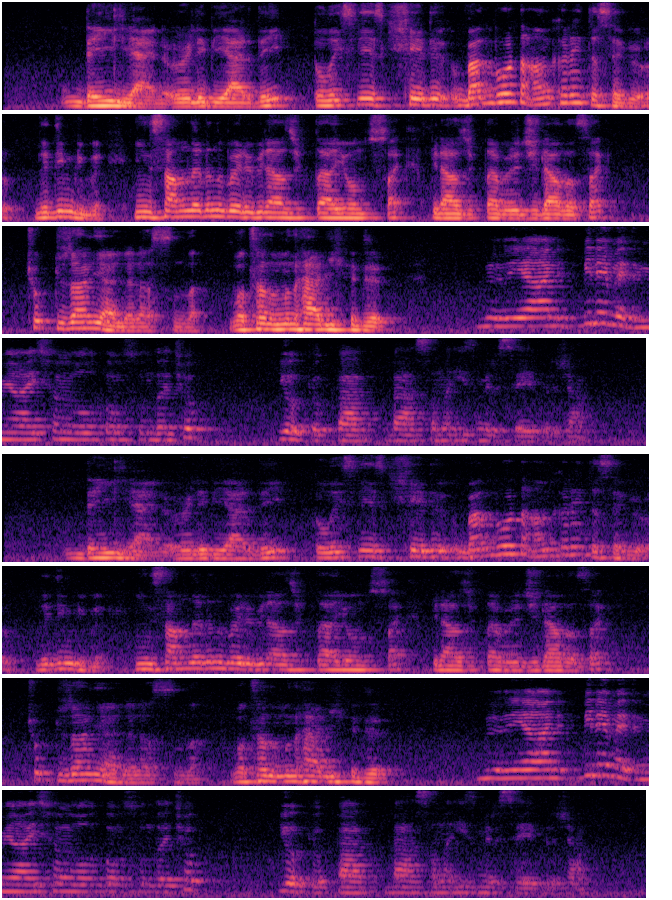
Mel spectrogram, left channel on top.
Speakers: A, on the left; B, on the left.
A: Değil yani öyle bir yer değil. Dolayısıyla Eskişehir'i ben bu arada Ankara'yı da seviyorum. Dediğim gibi insanlarını böyle birazcık daha yontsak, birazcık daha böyle cilalasak çok güzel yerler aslında. Vatanımın her yeri.
B: Yani bilemedim ya İç Anadolu konusunda çok yok yok ben ben sana İzmir'i sevdireceğim.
